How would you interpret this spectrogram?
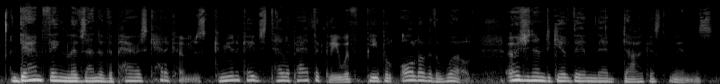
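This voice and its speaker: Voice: medium pitch, expressive, fast talker, mellow. A game player voicing a macabre, theatrical woman, a former shaman who tells grandiose, droll tales. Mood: conspiratorial.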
